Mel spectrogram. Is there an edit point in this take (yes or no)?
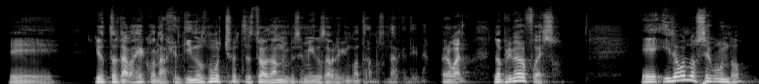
no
